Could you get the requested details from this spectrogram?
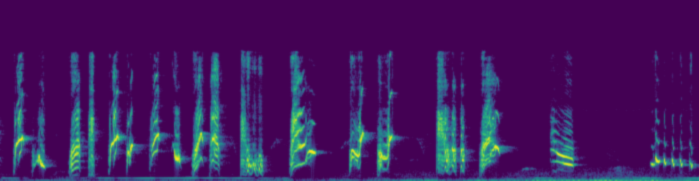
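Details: Master recording of long-tailed shrike song for tutoring caged birds: a quick run of sharp chattering notes and sliding whistles, a short pause, then trilled and buzzy phrases, over a faint steady hum.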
